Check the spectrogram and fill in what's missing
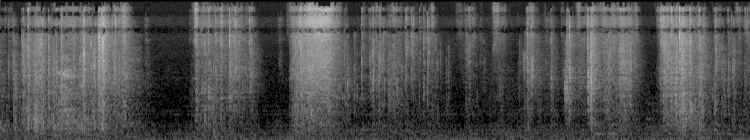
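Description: A rolled sponge cake being unwrapped from its wrapping for a strawberry vanilla roll, faint crinkling and rustling of plastic or paper in uneven bursts, quiet and close with no talk.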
